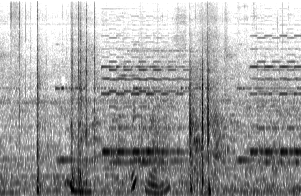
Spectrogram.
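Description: A tinkly electronic jingle of short chime notes starts about two seconds in, with sharp clinks of dishes around the fourth second and brief voice sounds.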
